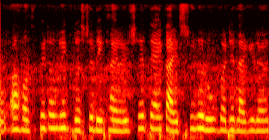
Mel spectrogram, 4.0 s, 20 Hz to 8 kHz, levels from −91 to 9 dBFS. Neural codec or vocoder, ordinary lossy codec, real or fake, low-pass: vocoder, 22.05 kHz, 80 mel bands, WaveNeXt; none; fake; 7.2 kHz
